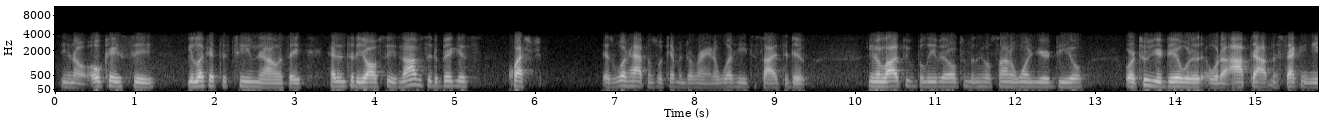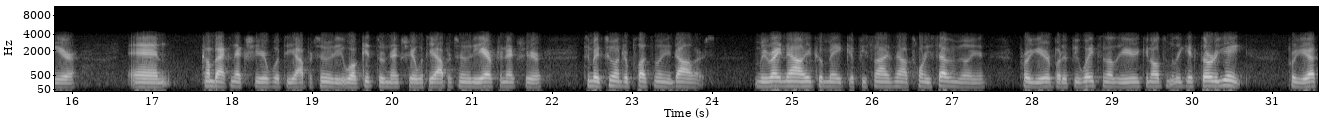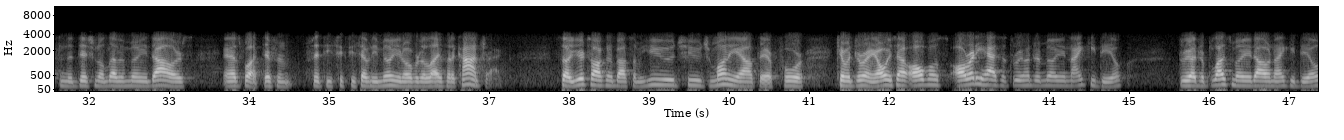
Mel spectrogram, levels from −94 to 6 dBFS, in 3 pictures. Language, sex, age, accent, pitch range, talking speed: English, male, 50-69, American, 130-150 Hz, 200 wpm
